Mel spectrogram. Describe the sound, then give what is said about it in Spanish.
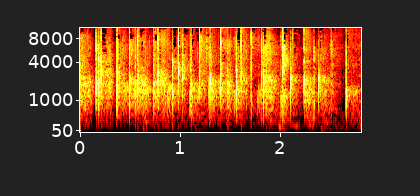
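Applause from an audience for a quiz contest team's points tally at a Christmas special, many quick, dense claps running at an even, moderate level from start to finish. “Bien. Aplauso.”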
